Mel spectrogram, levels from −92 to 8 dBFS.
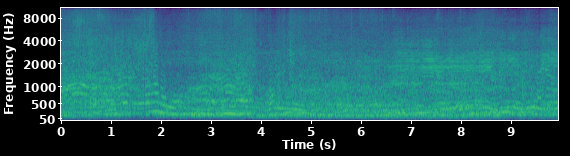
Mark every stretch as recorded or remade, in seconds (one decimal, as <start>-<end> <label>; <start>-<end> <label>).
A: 0.0-10.0 recorded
